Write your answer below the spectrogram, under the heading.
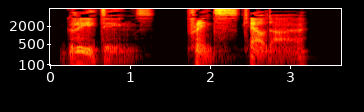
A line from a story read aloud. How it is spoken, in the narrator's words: he said, almost purring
